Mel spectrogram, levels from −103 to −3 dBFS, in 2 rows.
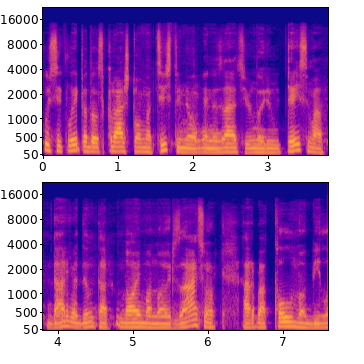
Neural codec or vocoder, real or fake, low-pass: codec, 32 kHz, 1.9 kbps, SNAC; fake; 14.4 kHz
